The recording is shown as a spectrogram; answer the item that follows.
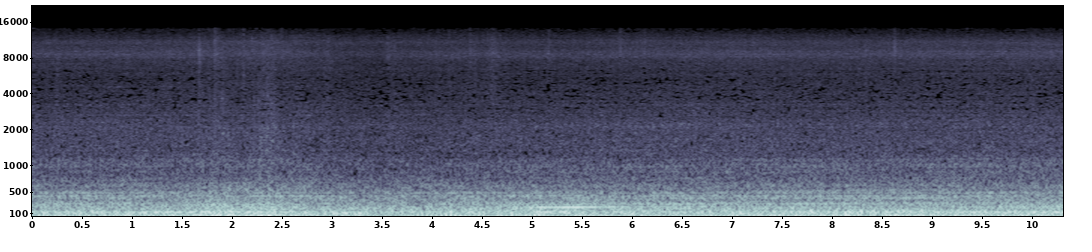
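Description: Steady low rumble of engine and road noise heard from inside a moving truck's cab while cruising.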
